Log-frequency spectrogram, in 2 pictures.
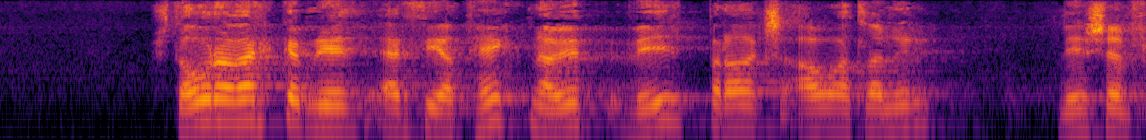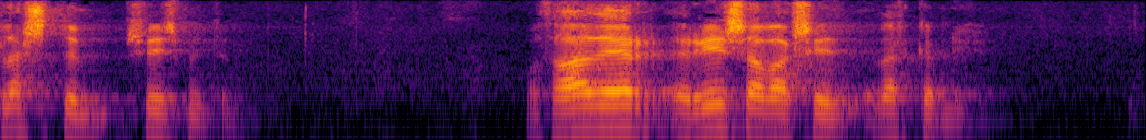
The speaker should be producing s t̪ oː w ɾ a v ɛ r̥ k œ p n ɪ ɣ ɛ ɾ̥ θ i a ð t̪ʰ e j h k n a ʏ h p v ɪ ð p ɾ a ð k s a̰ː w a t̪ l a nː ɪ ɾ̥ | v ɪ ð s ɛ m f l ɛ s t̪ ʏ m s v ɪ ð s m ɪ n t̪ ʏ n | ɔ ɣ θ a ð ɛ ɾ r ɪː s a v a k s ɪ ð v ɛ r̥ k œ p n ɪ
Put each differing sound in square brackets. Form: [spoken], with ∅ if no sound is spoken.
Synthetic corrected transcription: s t̪ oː w ɾ a v ɛ r̥ k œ p n ɪ [ð] ɛ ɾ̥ θ i a ð t̪ʰ e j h k n a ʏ h p v ɪ ð p ɾ a ð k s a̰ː w a t̪ l a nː ɪ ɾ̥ | v ɪ ð s ɛ m f l ɛ s t̪ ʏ m s v ɪ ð s m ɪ n t̪ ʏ [m] | ɔ ɣ θ a ð ɛ ɾ r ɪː s a v a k s ɪ ð v ɛ r̥ k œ p n ɪ

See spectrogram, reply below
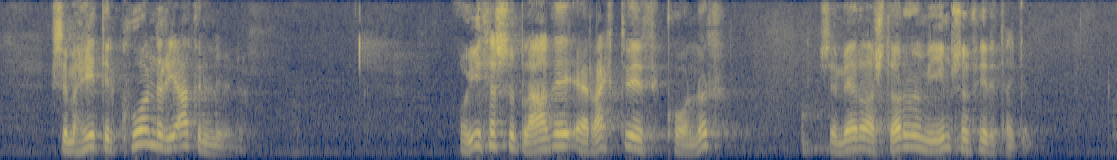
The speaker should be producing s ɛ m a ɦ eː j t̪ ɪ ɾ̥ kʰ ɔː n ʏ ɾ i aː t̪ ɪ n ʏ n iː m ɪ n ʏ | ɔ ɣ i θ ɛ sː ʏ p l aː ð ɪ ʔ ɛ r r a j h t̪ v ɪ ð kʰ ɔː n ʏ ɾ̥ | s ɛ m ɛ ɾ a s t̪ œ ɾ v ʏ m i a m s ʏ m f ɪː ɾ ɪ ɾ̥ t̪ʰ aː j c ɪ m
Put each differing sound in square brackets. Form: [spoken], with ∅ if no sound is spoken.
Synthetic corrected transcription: s ɛ m a ɦ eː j t̪ ɪ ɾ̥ kʰ ɔː n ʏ ɾ i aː t̪ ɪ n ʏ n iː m ɪ n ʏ | ɔ ɣ i θ ɛ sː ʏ p l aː ð ɪ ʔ ɛ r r a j h t̪ v ɪ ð kʰ ɔː n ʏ ɾ̥ | s ɛ m ɛ ɾ a s t̪ œ ɾ v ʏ m i [i] m s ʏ m f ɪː ɾ ɪ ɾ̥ t̪ʰ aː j c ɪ m

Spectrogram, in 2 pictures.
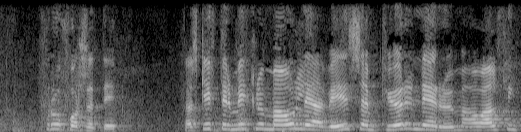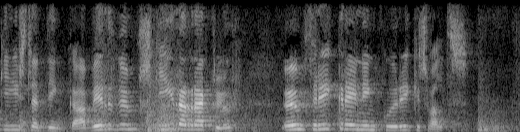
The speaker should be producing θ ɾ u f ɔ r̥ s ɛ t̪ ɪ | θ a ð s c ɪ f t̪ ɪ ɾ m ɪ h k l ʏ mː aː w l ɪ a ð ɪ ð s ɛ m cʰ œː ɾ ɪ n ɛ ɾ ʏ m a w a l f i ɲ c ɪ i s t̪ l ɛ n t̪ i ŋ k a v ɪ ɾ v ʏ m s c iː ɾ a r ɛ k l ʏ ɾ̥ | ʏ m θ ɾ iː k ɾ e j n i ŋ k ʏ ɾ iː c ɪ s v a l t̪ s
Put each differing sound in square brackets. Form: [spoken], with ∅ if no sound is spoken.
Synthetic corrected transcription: [f] ɾ u f ɔ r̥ s ɛ t̪ ɪ | θ a ð s c ɪ f t̪ ɪ ɾ m ɪ h k l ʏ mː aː w l ɪ a [v] ɪ ð s ɛ m cʰ œː ɾ ɪ n ɛ ɾ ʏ m a w a l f i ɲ c ɪ i s t̪ l ɛ n t̪ i ŋ k a v ɪ ɾ [ð] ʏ m s c iː ɾ a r ɛ k l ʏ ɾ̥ | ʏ m θ ɾ iː k ɾ e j n i ŋ k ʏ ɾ iː c ɪ s v a l t̪ s

